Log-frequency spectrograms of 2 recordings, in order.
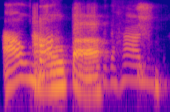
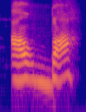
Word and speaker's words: Alba: I'm not going to pronounce it correctly in the Gaelic way. I'm going to pronounce it how they launched it. Alba. Alba with a hard B.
